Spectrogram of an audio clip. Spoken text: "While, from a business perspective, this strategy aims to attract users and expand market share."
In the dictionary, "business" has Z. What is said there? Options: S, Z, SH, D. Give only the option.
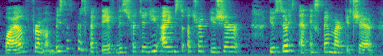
S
